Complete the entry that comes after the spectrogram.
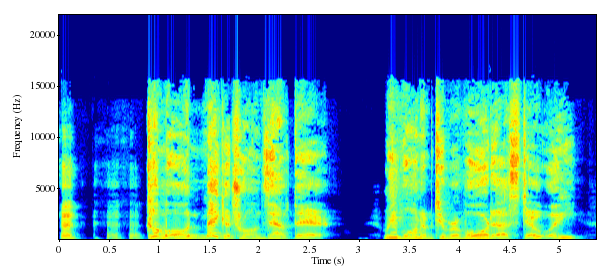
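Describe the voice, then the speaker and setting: In a put-on character voice with a Cockney accent, a man growls out gruff, high-pitched lines at a fairly slow pace, his pitch swinging very widely. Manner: deliberately bad, gruff action-man imitation.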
